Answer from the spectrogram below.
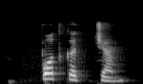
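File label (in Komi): "поткӧдчӧм" Komi, female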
